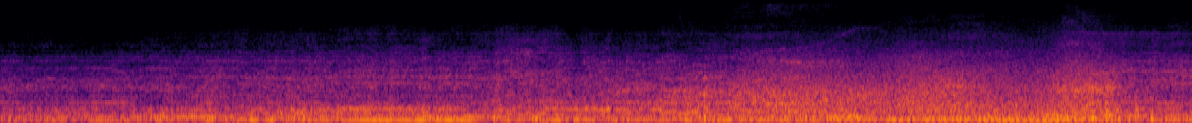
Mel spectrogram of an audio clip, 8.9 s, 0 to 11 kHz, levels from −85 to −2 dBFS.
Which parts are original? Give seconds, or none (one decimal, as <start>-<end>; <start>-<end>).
5.5-8.4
